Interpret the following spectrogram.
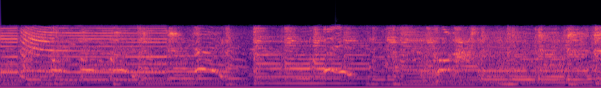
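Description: Live band music with electric guitar to the fore, played at a steady high level, with a falling pitch sweep shortly after the start.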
